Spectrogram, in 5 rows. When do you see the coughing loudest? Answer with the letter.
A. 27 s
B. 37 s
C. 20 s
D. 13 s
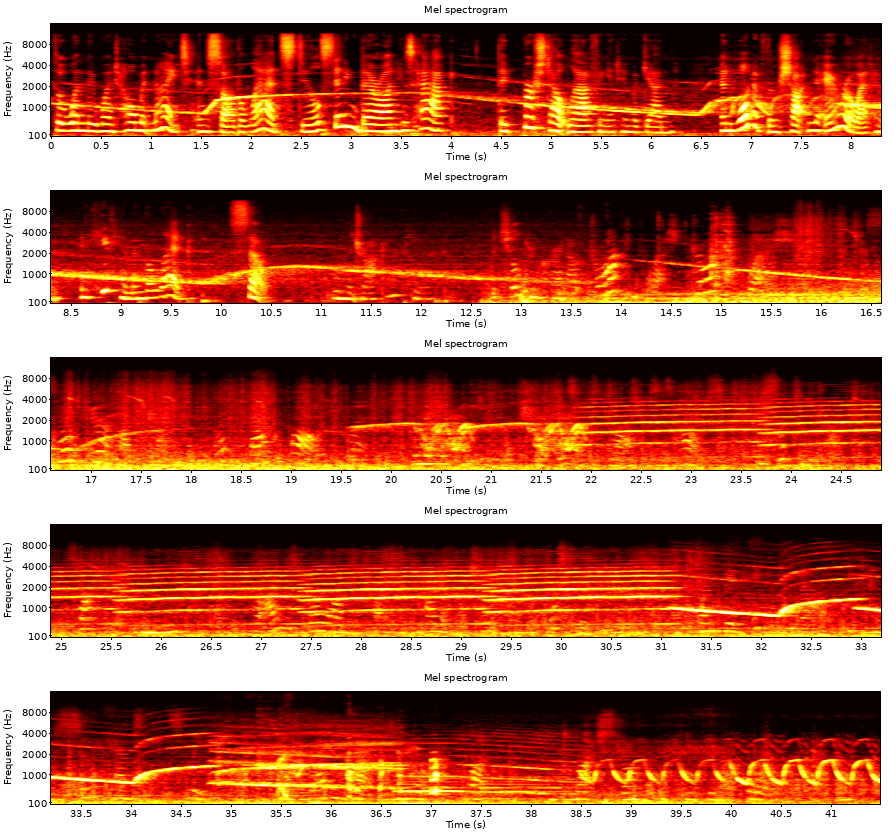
B.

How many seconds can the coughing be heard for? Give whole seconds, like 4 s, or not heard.
2 s.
